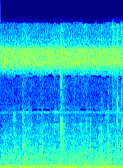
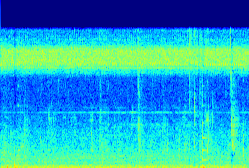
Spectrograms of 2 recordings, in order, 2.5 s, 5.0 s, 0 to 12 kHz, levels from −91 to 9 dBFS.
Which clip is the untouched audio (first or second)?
second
